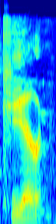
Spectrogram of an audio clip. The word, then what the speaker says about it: Karin: always has her reasons your name is pronounced Karin sure I can remember that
